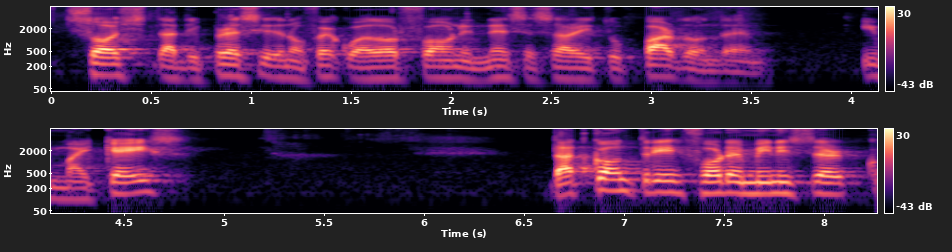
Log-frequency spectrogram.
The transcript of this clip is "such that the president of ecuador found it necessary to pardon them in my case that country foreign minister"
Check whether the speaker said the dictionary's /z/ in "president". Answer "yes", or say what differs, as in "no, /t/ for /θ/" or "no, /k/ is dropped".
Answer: no, /s/ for /z/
